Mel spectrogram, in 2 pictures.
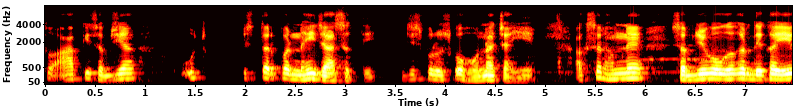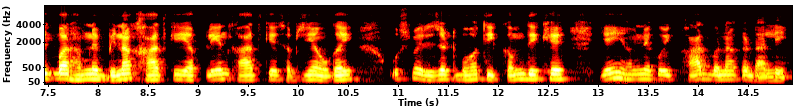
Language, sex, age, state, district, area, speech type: Hindi, male, 60+, Rajasthan, Jodhpur, urban, spontaneous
